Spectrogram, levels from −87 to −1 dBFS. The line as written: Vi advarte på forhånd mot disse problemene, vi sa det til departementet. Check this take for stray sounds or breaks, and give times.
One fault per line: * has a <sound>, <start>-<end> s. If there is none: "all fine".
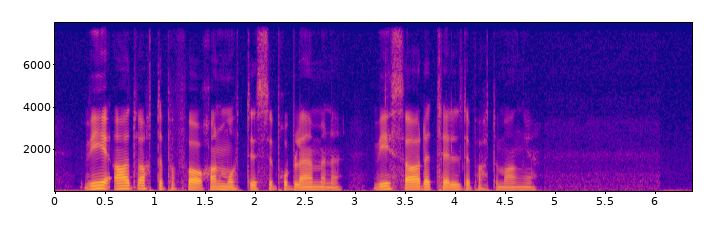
all fine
